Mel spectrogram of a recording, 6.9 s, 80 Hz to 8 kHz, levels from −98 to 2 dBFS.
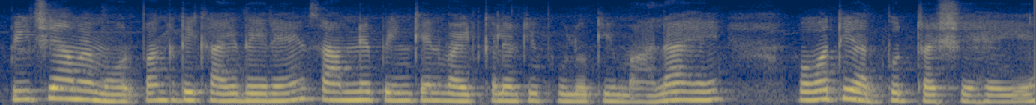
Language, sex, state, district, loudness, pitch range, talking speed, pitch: Hindi, female, Uttarakhand, Tehri Garhwal, -27 LUFS, 195-230 Hz, 210 wpm, 215 Hz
